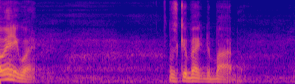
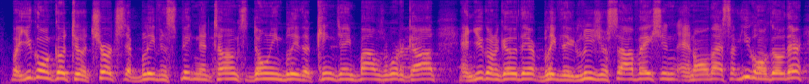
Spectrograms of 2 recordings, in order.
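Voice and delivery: raised, higher-pitched heated rebuke; worked-up retelling of a telling-off; retold yelling; 6 semitones higher, 3 dB louder than usual. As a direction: recount yelling it down the phone. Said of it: "by this time, I'm yelling".

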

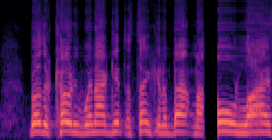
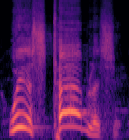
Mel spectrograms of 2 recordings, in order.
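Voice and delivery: preaching cry; 7 semitones higher than usual. Real, not acted. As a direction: ring it out high. Repeat of Paul's words.

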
